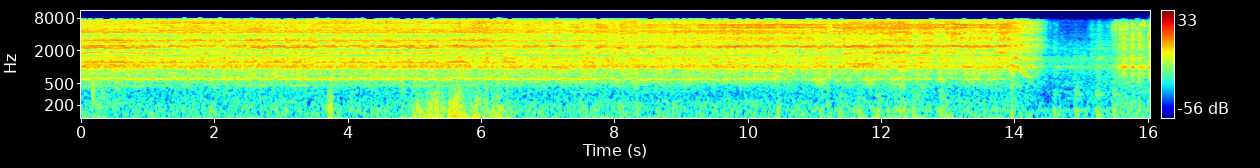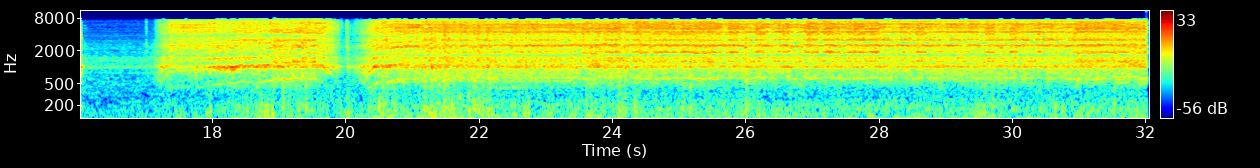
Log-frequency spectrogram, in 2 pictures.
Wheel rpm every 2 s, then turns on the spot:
160, 160, 160, 160, 160, 160, 150, 30, 30, 120, 120, 170, 170, 170, 160, 170.
none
